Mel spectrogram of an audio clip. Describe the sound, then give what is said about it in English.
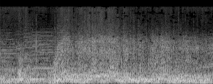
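A sudden, loud crash erupts just after the start, a heavy smashing impact as a man crashes through a wall at the end of a corridor, followed by a sustained rumbling tumble of debris with no voices. “Great Hera, he crashed through that wall as if it were cardboard.”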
